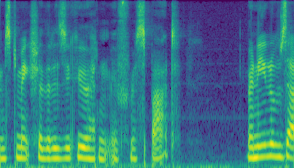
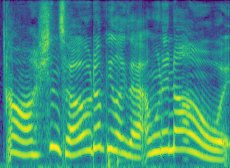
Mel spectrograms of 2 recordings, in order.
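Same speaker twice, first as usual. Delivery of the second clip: high, loud pleading whine; whining; 7 semitones higher, 3 dB louder than usual. A narrator's reading. Izuku begging Shinzo for the story, high whine. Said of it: "Izuku whined".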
